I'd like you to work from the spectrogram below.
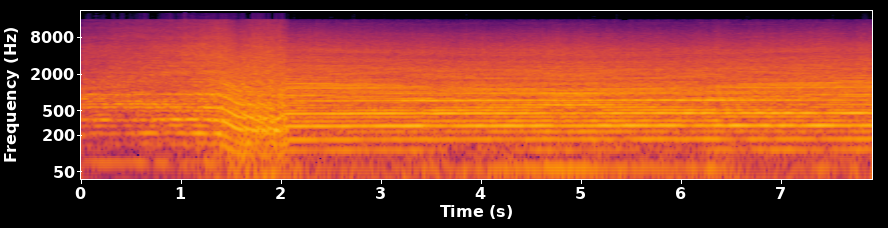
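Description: Stock race cars roar around a track at Atlanta, one engine sweeping past with a falling pitch and the rest settling into a steady, loud, layered drone of high revs.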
